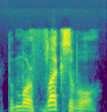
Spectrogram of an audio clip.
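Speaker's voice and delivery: usual speaking voice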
